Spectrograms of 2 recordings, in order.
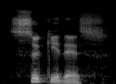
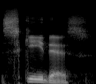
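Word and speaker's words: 好きです: And if you were to pronounce this clearly, it would be suki desu. But if you listen to Japanese speakers, they don't say suki desu ka, they say ski desu.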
